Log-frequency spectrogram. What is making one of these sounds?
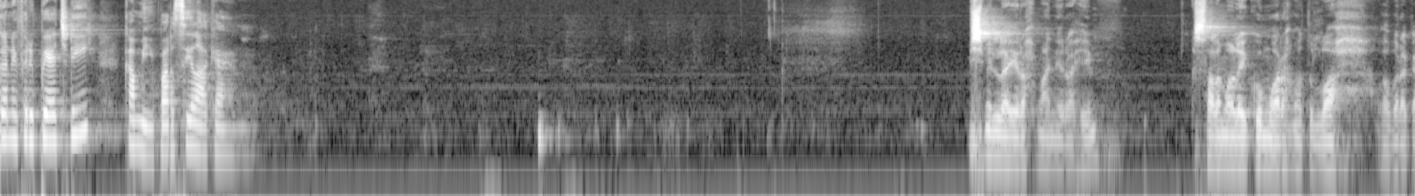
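A man speaks calmly into a microphone through loudspeakers in a large echoing hall, with long pauses.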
